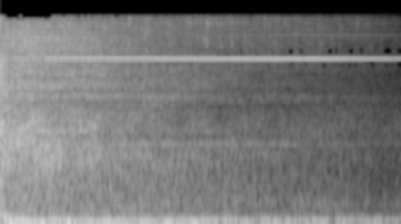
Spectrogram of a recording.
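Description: A deep cinematic boom sound effect hits at the start and its rumble fades away over the next few seconds, the impact of a logo-reveal animation.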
